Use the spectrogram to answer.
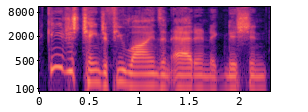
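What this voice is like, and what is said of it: Matter-of-fact impression of a colleague. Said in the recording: “great Dan impression”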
